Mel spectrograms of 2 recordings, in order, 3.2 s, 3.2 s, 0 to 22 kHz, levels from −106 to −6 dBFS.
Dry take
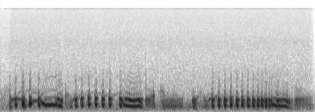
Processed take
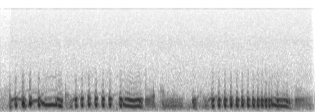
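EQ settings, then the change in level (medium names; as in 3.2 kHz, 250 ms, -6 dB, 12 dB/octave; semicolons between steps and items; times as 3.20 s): bass shelf 70 Hz -6.5 dB; -5.5 dB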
